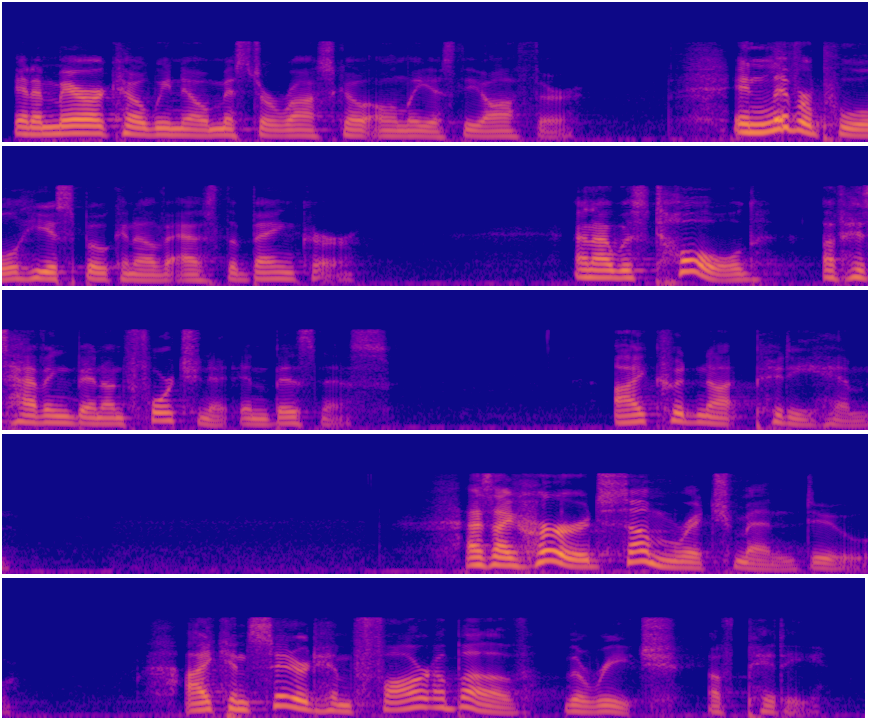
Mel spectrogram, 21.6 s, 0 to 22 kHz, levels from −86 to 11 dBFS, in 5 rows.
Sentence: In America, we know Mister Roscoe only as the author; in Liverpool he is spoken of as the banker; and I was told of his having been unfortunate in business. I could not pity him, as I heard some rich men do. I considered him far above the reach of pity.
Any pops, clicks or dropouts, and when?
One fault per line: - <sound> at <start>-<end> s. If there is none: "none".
none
